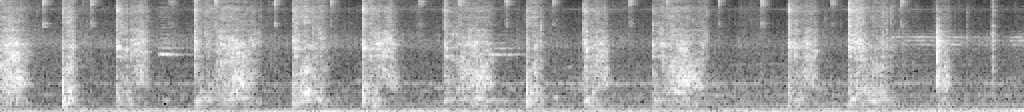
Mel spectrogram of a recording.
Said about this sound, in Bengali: এখন একটু নেড়ে চেড়ে নেব।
